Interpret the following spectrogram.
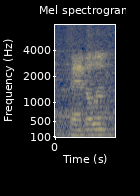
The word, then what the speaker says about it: Phandalin: Yeah, Phandalin, yep. Yes, it is. The one that I never knew how to pronounce.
